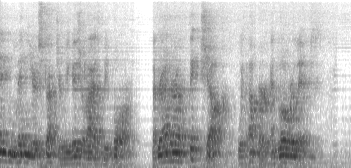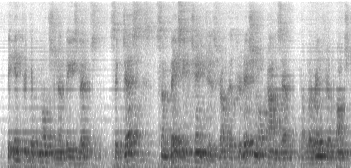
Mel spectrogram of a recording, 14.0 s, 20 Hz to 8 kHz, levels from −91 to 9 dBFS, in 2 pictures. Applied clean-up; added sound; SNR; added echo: neural separator model SepFormer DNS4.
